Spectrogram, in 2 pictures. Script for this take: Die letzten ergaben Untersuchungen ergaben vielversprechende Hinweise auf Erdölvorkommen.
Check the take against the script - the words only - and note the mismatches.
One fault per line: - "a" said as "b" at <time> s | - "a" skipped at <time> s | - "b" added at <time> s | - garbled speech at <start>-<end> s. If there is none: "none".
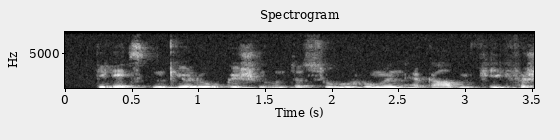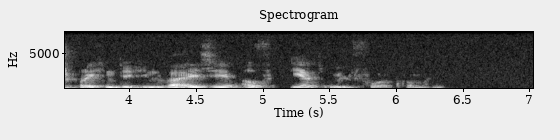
- "ergaben" said as "geologischen" at 0.8 s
